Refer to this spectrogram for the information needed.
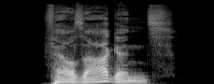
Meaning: genitive singular of Versagen
- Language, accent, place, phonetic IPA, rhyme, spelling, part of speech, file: German, Germany, Berlin, [fɛɐ̯ˈzaːɡn̩s], -aːɡn̩s, Versagens, noun, De-Versagens.ogg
